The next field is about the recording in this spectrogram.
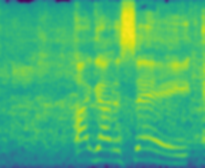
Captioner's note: laughter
